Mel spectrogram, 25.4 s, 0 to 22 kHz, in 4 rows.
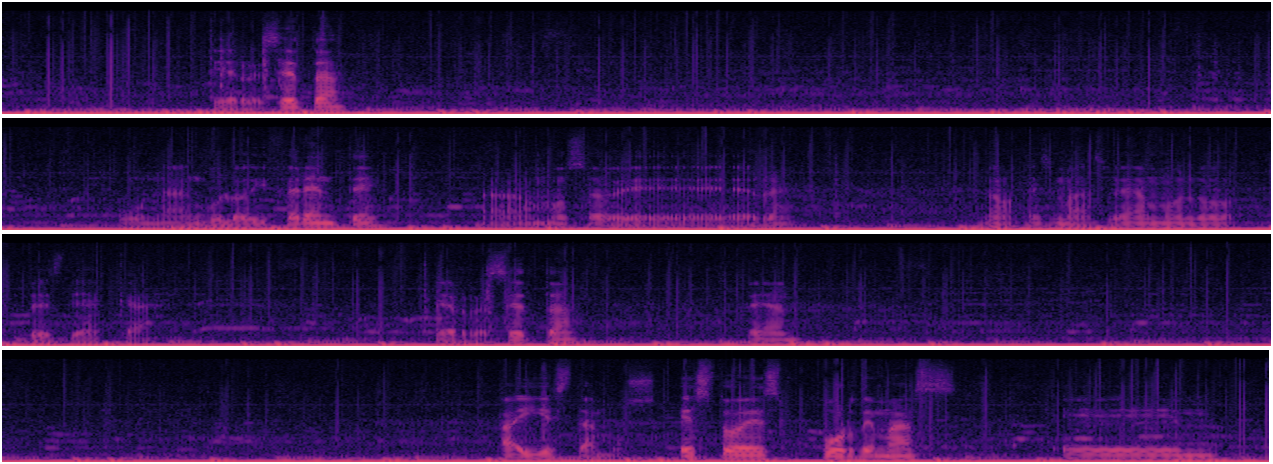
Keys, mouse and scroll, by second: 1.1 r, 1.4 z, 6.1 Escape, 6.5 click, 7.3-8.7 middle drag, 8.7-9.3 scroll up 1, 9.3 middle click, 10.5-12.1 drag, 12.5 middle click, 14.9 r, 15.2 z, 22.9 Escape, 23.7-24.2 scroll down 2, 24.5-25.3 middle drag.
